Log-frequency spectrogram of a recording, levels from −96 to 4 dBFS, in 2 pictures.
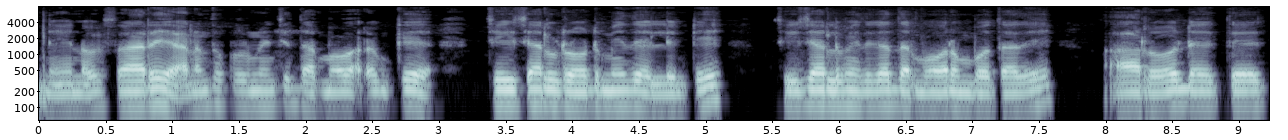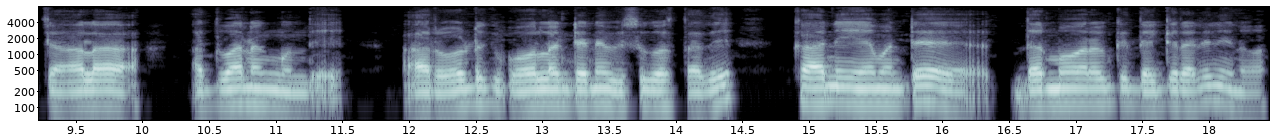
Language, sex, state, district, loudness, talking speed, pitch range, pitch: Telugu, male, Andhra Pradesh, Anantapur, -17 LUFS, 105 wpm, 105-115 Hz, 110 Hz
